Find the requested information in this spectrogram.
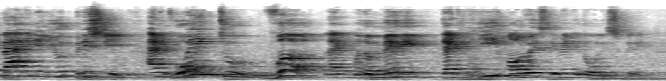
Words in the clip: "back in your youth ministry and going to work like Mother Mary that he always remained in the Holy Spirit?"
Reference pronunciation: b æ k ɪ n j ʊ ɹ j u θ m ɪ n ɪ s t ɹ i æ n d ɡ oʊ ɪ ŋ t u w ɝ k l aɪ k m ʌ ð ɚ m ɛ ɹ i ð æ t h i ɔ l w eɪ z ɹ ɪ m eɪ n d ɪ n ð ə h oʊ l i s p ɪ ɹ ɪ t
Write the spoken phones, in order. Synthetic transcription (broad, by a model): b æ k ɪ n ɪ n j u t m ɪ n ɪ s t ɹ i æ n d ɡ oʊ ɪ ŋ t u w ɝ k l aɪ k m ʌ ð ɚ m ɛ ɹ i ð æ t h i ɔ l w eɪ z l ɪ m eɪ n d ɪ n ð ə h oʊ l i s p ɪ ɹ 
